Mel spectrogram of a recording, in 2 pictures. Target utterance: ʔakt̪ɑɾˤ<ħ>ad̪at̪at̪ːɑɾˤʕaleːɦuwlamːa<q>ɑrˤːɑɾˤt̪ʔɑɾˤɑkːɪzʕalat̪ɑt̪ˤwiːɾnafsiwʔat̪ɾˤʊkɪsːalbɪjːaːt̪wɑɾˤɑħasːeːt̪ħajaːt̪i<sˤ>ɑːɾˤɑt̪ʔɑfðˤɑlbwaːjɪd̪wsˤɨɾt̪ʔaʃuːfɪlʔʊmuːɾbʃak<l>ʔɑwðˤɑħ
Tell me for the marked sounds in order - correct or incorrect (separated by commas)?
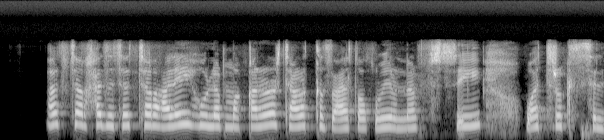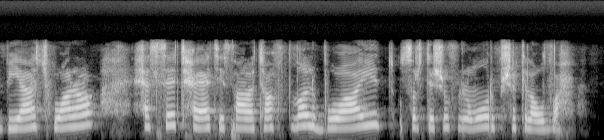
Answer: correct, correct, correct, correct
